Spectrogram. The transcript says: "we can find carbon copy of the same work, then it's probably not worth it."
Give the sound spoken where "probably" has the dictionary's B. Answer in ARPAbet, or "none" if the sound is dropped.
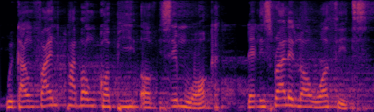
none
